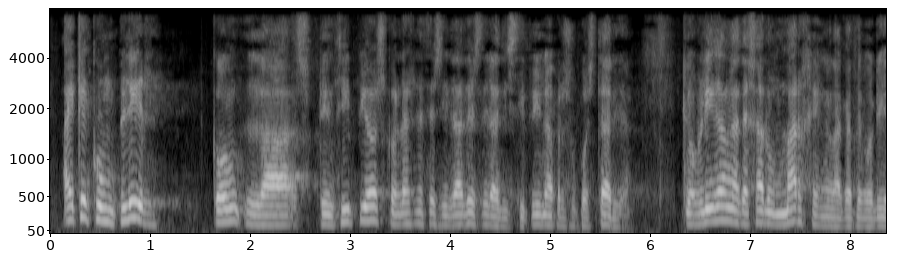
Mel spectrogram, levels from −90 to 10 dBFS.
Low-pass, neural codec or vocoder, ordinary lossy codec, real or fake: 7.2 kHz; codec, 16 kHz, 4 kbps, FreqCodec, smaller model; none; fake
